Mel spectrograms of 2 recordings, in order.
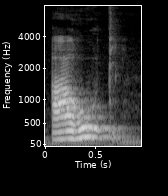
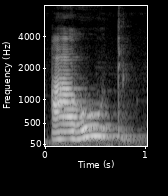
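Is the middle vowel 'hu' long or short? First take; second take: long; long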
